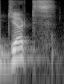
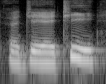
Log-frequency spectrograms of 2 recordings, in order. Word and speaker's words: Jat: most common spelling of J-A-T. In Hindi, this would be pronounced Jat with a long A sound, but in Punjabi it would be Jat, and it could even be spelled J-T-T or J-U-T-T.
